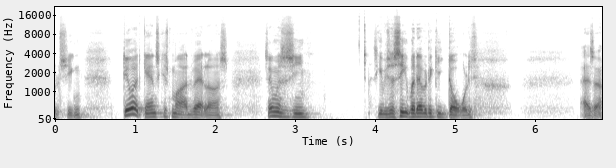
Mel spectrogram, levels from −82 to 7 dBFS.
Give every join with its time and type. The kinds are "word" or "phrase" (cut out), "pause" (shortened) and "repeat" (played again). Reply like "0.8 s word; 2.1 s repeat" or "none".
none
